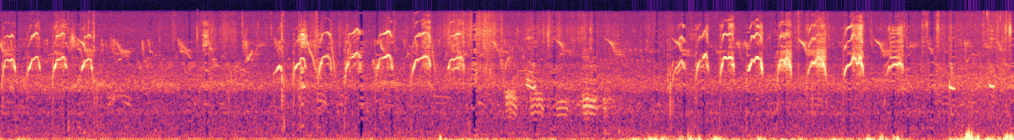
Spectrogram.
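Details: Attentive male osprey at the nest, webcam recording: bursts of repeated arched, whistled chirps, a quicker lower squeaky run midway, then more whistled series with rumbling wind-like noise near the end.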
